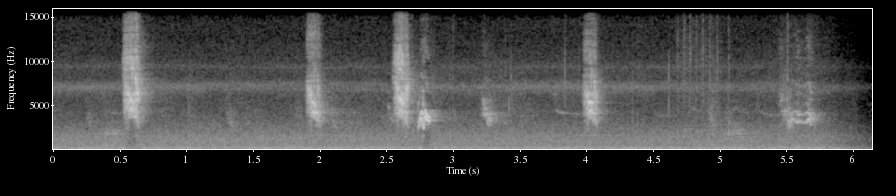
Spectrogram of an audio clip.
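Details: Young sparrows and chicks with their parents at a Tenmangu shrine on 2 July 2022, the young coming to be fed; short, sharp, high chirps in scattered bursts, about seven in six seconds, over a steady faint high whine.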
